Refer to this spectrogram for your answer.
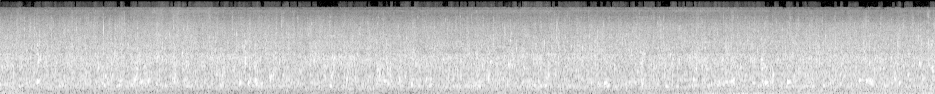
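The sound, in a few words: waterfall special effect in video game Planet Zoo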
